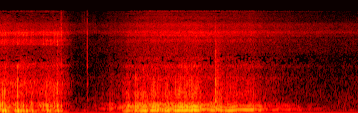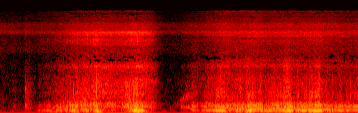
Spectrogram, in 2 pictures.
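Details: Soft, rumbling, fluttering snores rising and falling with each breath over a few slow cycles; a sleeping Great Dane dog snoring.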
